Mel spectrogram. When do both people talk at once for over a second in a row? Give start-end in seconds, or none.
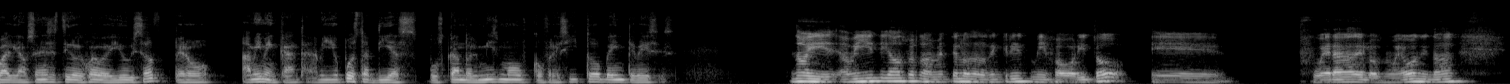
none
